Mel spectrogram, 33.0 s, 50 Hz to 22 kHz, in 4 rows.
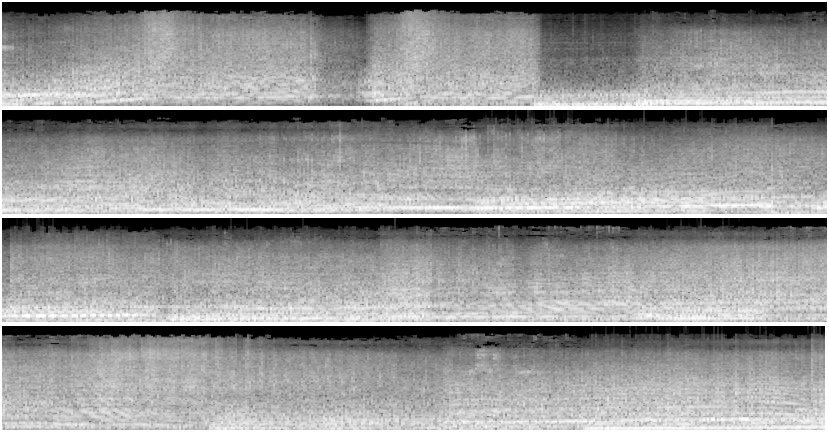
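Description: Ford GT's supercharged 5.4-litre V8, tuned to about 740 horsepower, accelerating hard through the gears. Its pitch climbs and then drops at each upshift, over and over. For most of the time it is heard from inside the cabin.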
